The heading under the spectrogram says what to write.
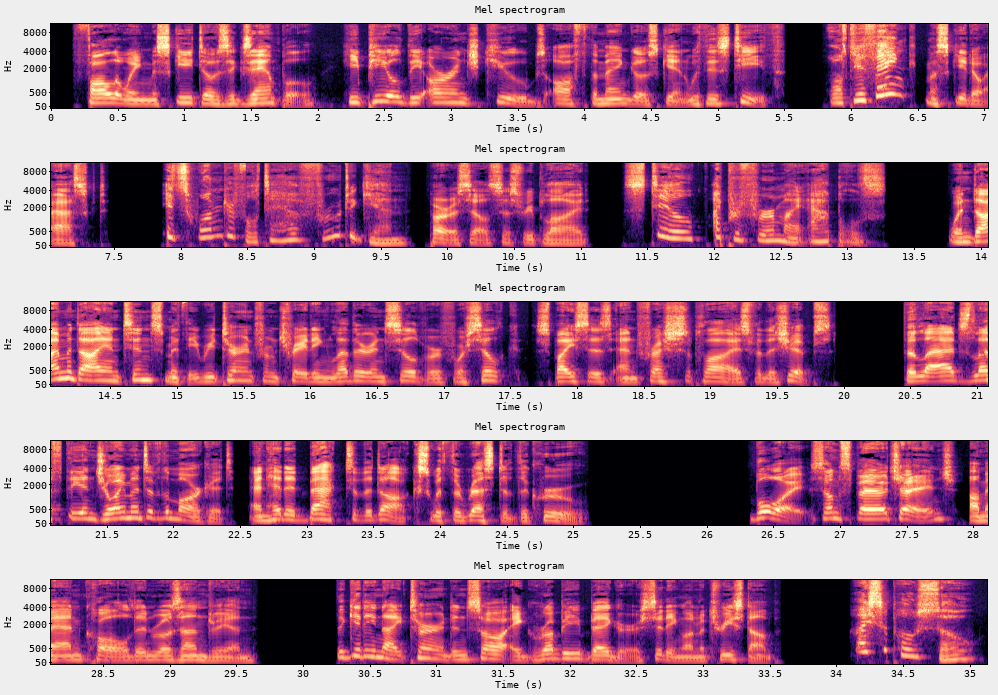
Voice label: audio books, American; Voice-over demos; USA

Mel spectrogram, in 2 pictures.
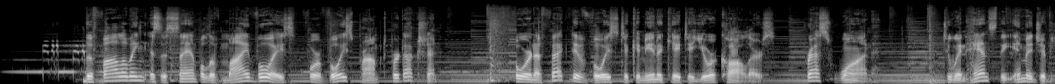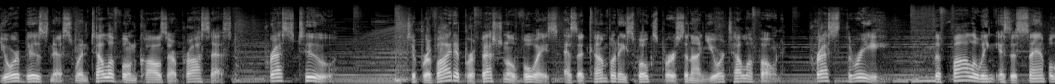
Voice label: On Hold, US; Voice-over demos

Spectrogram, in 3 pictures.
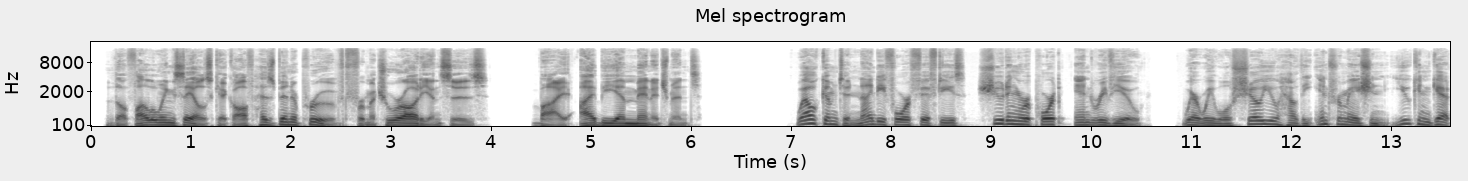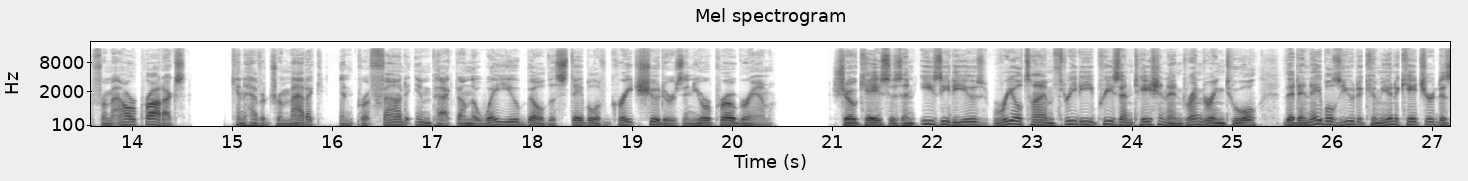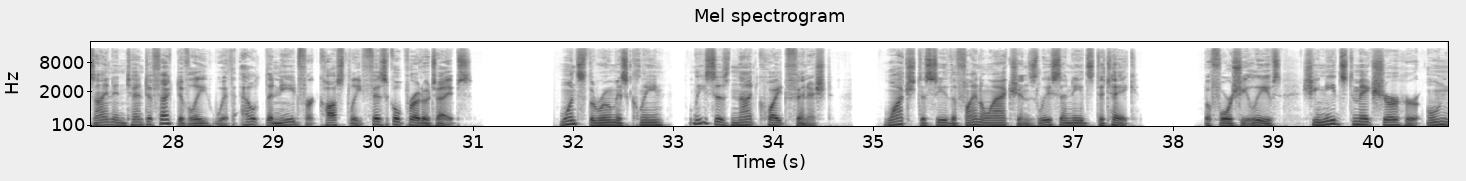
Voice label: Corporate, American Corporate; Voice-over demos

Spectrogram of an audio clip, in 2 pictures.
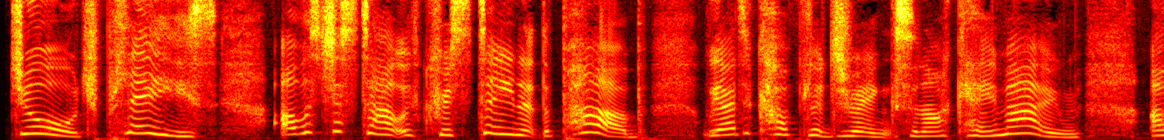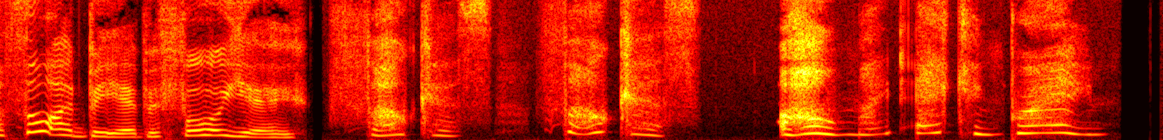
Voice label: Character

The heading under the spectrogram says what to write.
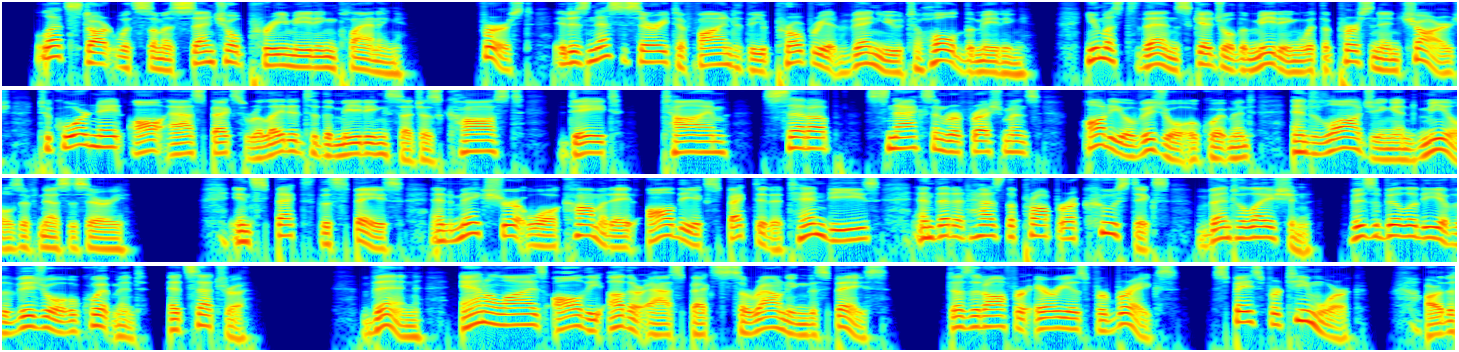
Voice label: American Corporate; Voice-over demos

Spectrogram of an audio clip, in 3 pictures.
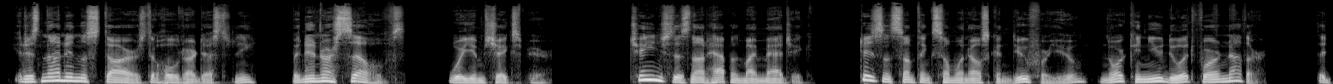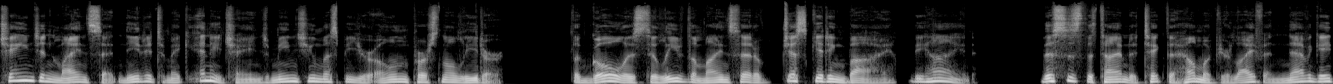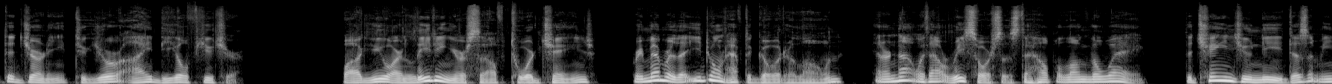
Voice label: audio books, American; USA

